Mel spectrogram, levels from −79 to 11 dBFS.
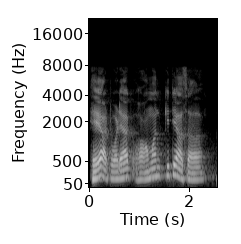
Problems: none marked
